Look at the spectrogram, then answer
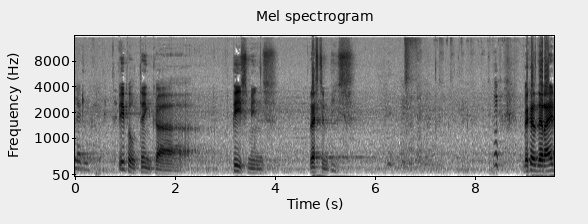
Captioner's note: laughter; 笑聲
